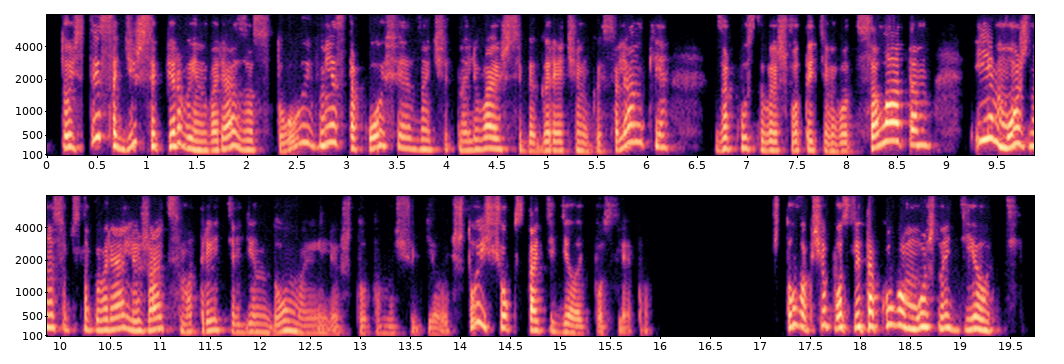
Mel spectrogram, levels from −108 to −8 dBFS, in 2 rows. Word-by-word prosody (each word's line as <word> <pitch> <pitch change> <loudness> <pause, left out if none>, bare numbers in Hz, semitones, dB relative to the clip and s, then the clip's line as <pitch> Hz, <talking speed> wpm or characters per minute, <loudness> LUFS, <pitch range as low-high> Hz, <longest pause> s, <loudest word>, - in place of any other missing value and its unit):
То 250 - +5
есть 245 0 -4
ты 455 +4 +3
садишься 275 - 0
1 265 0 +1
января 200 +7 +1
за 200 -1 -2
стол 195 - -6
и 345 - -2
вместо 305 -2 0
кофе, 235 +1 -1
значит, 205 +1 -7
наливаешь 215 +3 0
себе 180 -5 -7
горяченькой 185 -2 -4
солянки, 275 - -2 0.4
закусываешь 215 -3 -3
вот 190 +2 -5
этим 185 -3 -3
вот 175 0 -5
салатом 305 - +5 0.4
и 410 +2 +6
можно, 275 - +5
собственно 225 -4 -8
говоря, 220 +3 0
лежать, 220 +1 0
смотреть 200 0 -6
"Один 170 -1 -8
дома" 170 -1 -4
или 75 - -12
что 75 - -15
там 150 0 -19
ещё 145 +1 -16
делать. - - -12
Что - - -5
ещё, 275 -6 0
кстати, 210 -4 -1
делать 165 -5 -4
после - - -12
этого? - - -21 1.2
Что 280 - 0
вообще 270 +1 0
после 270 0 +3
такого 305 +2 +4
можно 265 +1 +4
делать? 215 -1 -1
220 Hz, 140 wpm, -22 LUFS, 190-270 Hz, 1.2 s, и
